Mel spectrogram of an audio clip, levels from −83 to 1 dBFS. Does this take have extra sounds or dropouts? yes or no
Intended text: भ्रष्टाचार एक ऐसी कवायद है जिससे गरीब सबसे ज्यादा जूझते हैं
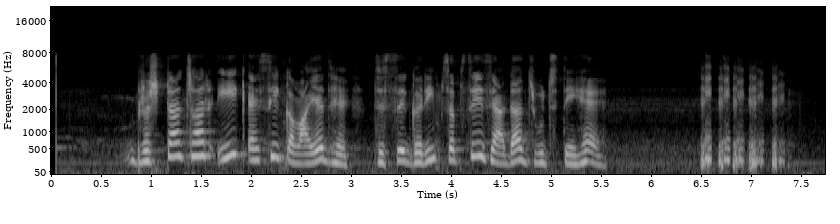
yes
